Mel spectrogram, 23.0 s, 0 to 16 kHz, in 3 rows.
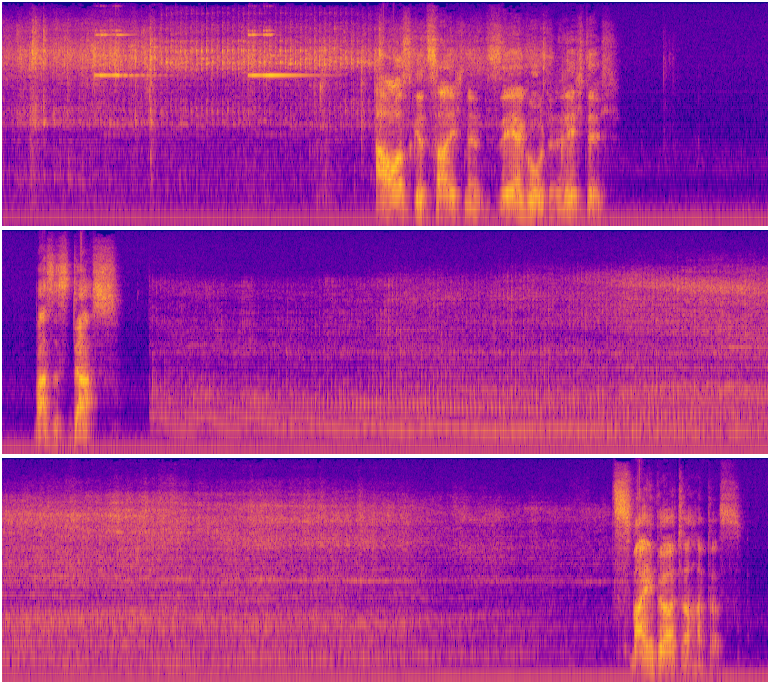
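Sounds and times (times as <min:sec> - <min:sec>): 
helicopter engine droning while flying: 0:00.0 - 0:05.6, 0:09.1 - 0:21.6
speech: 0:03.8 - 0:06.2, 0:08.0 - 0:09.2, 0:21.6 - 0:22.8.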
